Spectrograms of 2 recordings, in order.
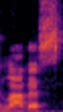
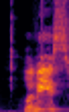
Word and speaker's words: Lebese: I laugh at this one because my friend and we will always have a war over how to say his name. Every time we play Vanguard, he will always say Lapis, and I immediately correct him. Lebese, really, his only thing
